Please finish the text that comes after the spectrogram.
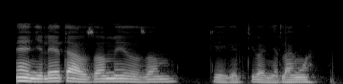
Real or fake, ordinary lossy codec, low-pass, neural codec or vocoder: real; none; 7.2 kHz; none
